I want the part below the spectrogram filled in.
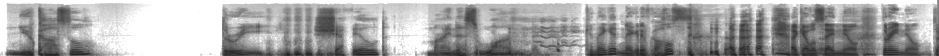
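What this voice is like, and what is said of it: Dark Knight Batman-style voice. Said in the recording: “your old prediction voice ... It's like full Christopher Nolan, Dark Knight.”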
